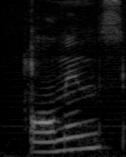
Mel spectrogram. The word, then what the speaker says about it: almond: when people call um almonds almonds almonds almonds almonds almonds it's an almond no an L in there almond in their defense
